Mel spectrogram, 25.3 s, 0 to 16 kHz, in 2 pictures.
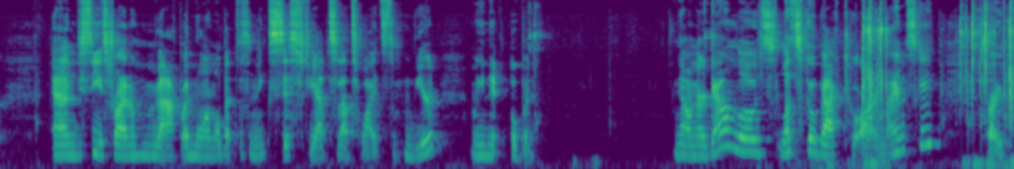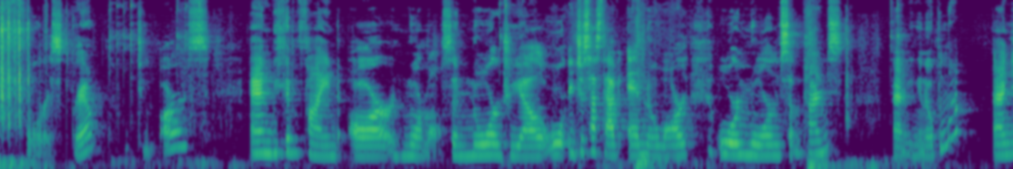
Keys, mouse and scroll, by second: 0.7-6.7 middle drag, 6.7-24.0 drag, 24.6-25.0 scroll up 1, 25.0-25.3 middle drag.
